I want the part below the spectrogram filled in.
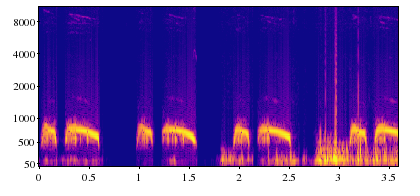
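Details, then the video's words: Vigorous sắm thổ cooing of a spotted dove from Cà Mau, Vietnam: repeated pairs of mellow coos with falling endings, then a burst of low rustling and clattering near the end. "Sắm thổ quá hăng hàng gù tuyệt vời"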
